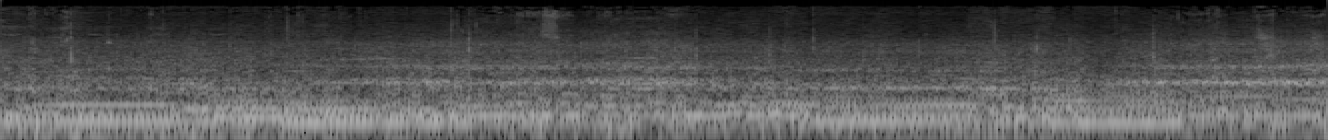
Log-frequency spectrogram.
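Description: A large crowd cheers and shouts loudly in a big echoing hall.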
